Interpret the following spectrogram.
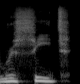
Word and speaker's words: receipt: It has a silent letter P. That is the receipt? No, receipt.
